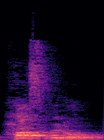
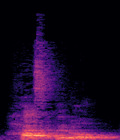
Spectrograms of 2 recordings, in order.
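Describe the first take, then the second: No difference in how they are said.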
